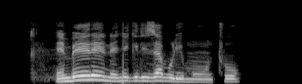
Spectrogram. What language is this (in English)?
Ganda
